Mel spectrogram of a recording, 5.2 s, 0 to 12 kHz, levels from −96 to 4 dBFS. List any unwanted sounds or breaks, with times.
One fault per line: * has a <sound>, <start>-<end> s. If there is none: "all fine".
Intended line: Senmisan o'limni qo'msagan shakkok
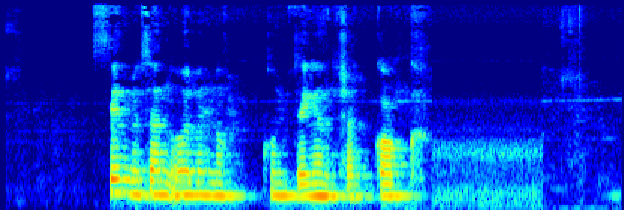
all fine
